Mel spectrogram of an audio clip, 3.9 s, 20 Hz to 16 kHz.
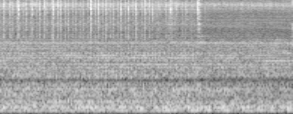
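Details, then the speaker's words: Seagate ST251 hard drive: rapid, light, rough ticking over a faint hum, yet it passes the short seek test, finds its tracking and parks; noisy but working drive. "sounds awful but ironically it did the short seek test which means it actually found its tracking marks and it Parks that's a good one"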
